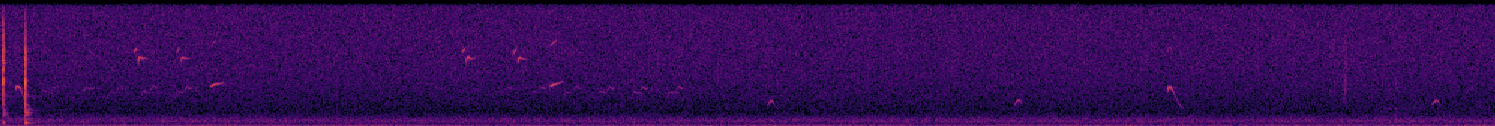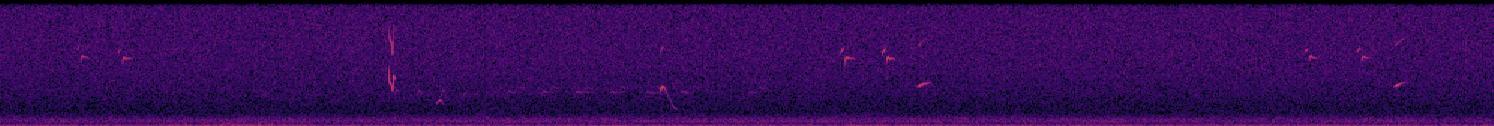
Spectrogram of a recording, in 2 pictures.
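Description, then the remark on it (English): A wild bird sings softly in short, high chirping phrases that come and go at irregular intervals, faint above a steady low rumble of background noise. “Recording again that wild bird in soft song.”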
